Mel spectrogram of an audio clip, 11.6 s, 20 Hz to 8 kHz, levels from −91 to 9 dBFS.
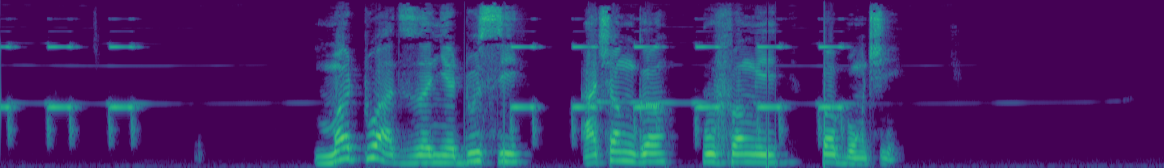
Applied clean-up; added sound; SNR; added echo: none; Bus / Alarm; 10 dB; none.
